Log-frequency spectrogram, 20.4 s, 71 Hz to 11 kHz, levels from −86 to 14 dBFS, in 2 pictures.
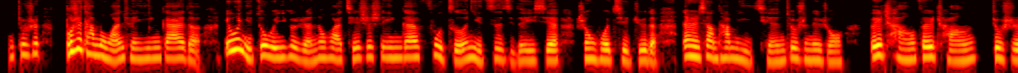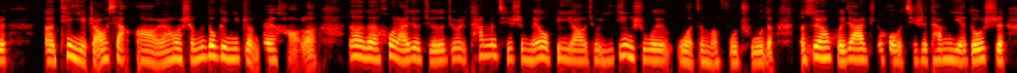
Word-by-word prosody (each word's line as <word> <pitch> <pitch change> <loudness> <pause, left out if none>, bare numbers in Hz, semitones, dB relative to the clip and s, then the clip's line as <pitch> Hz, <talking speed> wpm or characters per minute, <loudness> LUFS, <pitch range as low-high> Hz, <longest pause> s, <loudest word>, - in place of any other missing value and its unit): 就 260 +1 -2
是 275 +1 -3 0.2
不 295 - +8
是 380 - +6
他 275 -5 0
们 240 -4 +2
完 185 +3 0
全 195 -2 -6
应 205 +1 -5
该 200 0 +1
的。 175 -4 -4 0.2
因 320 - +3
为 370 - +8
你 200 - +1
作 245 +5 +4
为 210 -3 +4
一 215 - -3
个 220 -1 -2
人 170 -1 -4
的 210 - -3
话， 195 -3 -2
其 195 +2 -5
实 220 +1 -4
是 215 - -9
应 210 0 -4
该 215 +1 +2
负 235 +1 -2
责 170 +1 -1
你 205 -4 -2
自 190 +3 -9
己 160 -3 -14
的 165 - -6
一 170 - -4
些 170 0 +1 0.2
生 195 -1 -2
活 180 - +3
起 170 0 -5
居 175 +2 -2
的。 - - 0 0.2
但 230 +1 +3
是 225 - +4
像 220 0 +1
他 205 +1 -3
们 200 - -5
以 165 - -7
前 160 +2 -7
就 205 +4 -2
是 190 - -10
那 180 0 -3
种 160 -1 -6 0.2
非 230 +3 +10
常 195 -6 -5
非 220 +2 +5
常 175 -1 -6
就 210 - +3
是， 180 -1 0 0.3
呃， 170 - +2
替 250 +6 +3
你 180 -6 +1
着 180 - +3
想 195 - 0
啊， 165 -4 -1
然 150 +4 -1
后 195 +1 +1
什 185 0 -2
么 210 - -1
都 240 0 +9
给 220 -1 +4
你 195 -1 -1
准 - - 0
备 185 -1 +3
好 - - -6
了。 - - -1 0.3
那 230 0 +3
那 205 -3 +4
后 240 +5 +3
来 175 -3 +4
就 200 - 0
觉 165 -3 -5
得 170 - +1
就 190 +3 -6
是 195 - -5
他 235 - -5
们 240 0 -1
其 195 -5 -8
实 190 -1 -8
没 180 0 -3
有 205 0 +4
必 190 0 -7
要 175 -2 -1
就 175 +1 -8
一 175 0 -10
定 240 +4 0
是 195 - -8
为 175 -2 +1
我 160 -3 0
这 170 +2 -6
么 140 -3 -5
付 155 0 -6
出 150 +1 -3
的。 - - -1 0.3
呃， - - 0
虽 225 +4 +6
然 210 -1 +7
回 165 -6 +1
家 190 +1 +5
之 180 - -15
后， 175 - +1
其 - - -8
实 175 - -3
他 180 +1 -3
们 185 +1 -3
也 165 -2 +1
都 175 +3 +5
是 170 -4 +3
190 Hz, 340 characters per minute, -25 LUFS, 175-210 Hz, 0.3 s, 非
